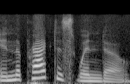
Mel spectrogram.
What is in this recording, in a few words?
Practice Wind, Voice, Prompts; Opcode Systems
